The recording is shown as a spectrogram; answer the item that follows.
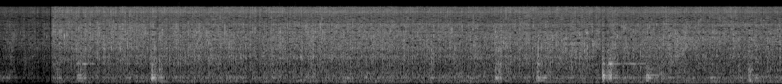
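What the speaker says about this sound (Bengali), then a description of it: "এখানে আমি কড়াইতে পনিরগুলো এবার ভেজে নেব" Cubes of paneer frying in oil in a kadai: a loud, continuous sizzle that starts abruptly and carries on with faint clicks of stirring throughout.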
